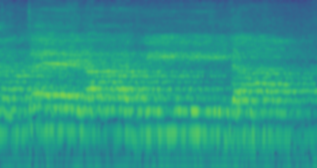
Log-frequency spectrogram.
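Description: A hymn sung in church during communion, in slow, long-held notes that change pitch about every second or two.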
